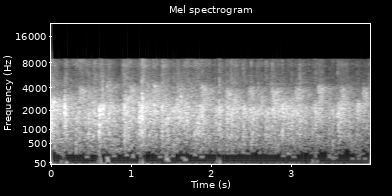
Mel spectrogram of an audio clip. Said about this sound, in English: Are you clapping for the Lord?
